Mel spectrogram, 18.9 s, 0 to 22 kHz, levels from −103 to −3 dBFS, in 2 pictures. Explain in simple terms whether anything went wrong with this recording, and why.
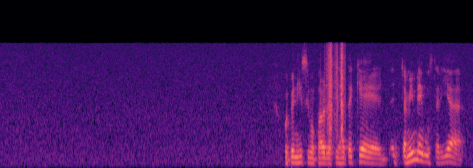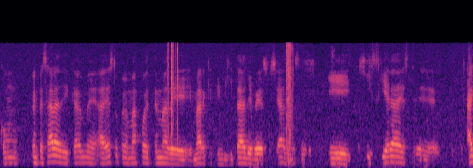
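A few things went wrong in this recording. First, there's cable scratch noise: scratchy, rustling bursts at 6.48 to 6.92 s, 12.81 to 13.04 s and 15.18 to 15.35 s, as loud as the voice or a bit louder. It's likely a worn cable or connector being jostled, so its contact flickers.

Next, the other side's voice is leaking through. Faint scraps of a second voice come in at 14.61 to 14.79 s and 15.47 to 15.70 s, then even fainter at 17.71 to 17.75 s and 18.48 to 18.54 s. The likely cause is the far end playing on a loudspeaker, with the echo canceller not catching all of it.

Finally, there's speech suppressed in double talk. The talker's voice briefly sinks at 16.01 to 16.08 s, again for a few tenths of a second within 16.43 to 17.13 s, and slightly at 18.79 to 18.83 s. Both sides were likely talking at once, and the echo canceller turned everything down.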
